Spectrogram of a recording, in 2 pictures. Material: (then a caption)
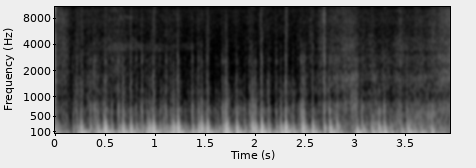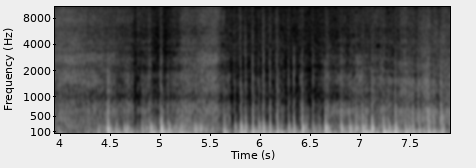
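Rubber. Fingertips and nails tap the front and sides of the shaft of a large, hollow red rubber boot with a microphone inside. The result is a rapid, uneven stream of deep, muffled thumps, about four per second, with almost no high end. Around the middle of the clip the tapping eases briefly, and a faint, lighter scratchy texture comes through before the dense thudding returns.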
